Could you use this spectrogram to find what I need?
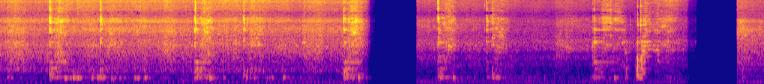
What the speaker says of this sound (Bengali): মশলার সঙ্গে খুব ভালো করে কচুটাও কষিয়ে নেবে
